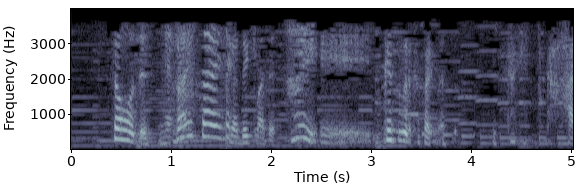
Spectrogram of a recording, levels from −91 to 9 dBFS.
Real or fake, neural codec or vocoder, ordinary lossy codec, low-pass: real; none; MP3, 16 kbps; 3.6 kHz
